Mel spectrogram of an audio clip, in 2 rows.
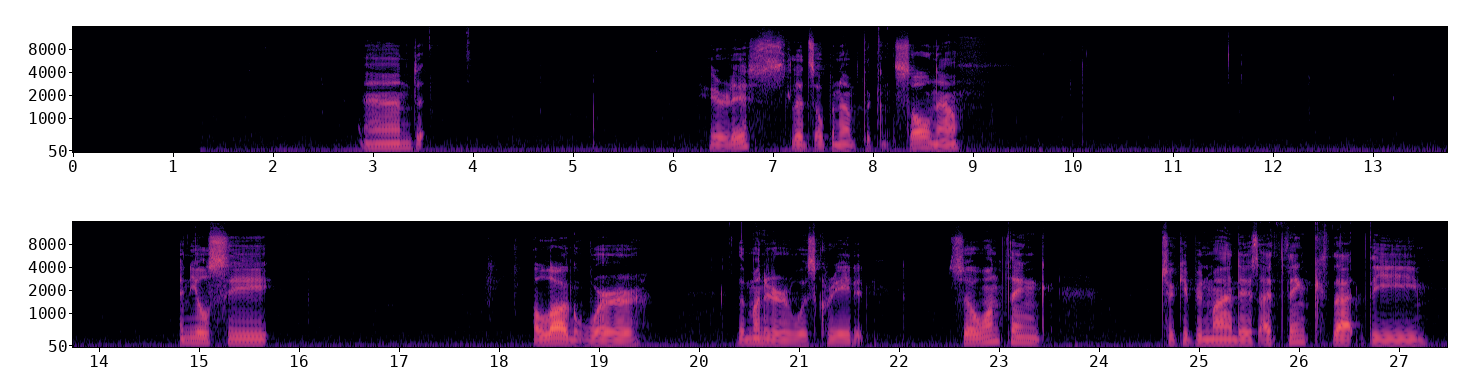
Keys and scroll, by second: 3.2 ctrl+alt+super+Left, 7.7 alt+super+i.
